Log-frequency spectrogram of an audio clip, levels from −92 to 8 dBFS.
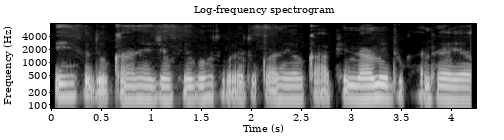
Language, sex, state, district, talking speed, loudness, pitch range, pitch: Hindi, male, Chhattisgarh, Korba, 210 wpm, -18 LUFS, 135-155 Hz, 140 Hz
